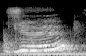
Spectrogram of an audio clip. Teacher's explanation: Zülmkar sözündə vurğu kar hecasına düşür.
